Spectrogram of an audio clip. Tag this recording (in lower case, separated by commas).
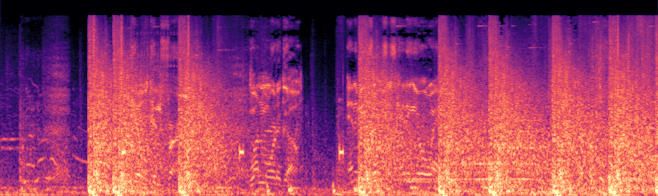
speech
